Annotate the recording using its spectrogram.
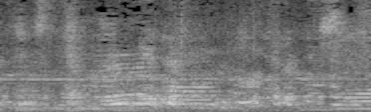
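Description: Several voices chattering over one another.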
